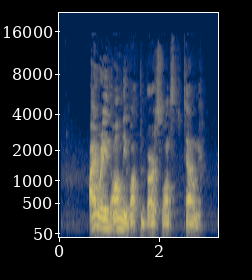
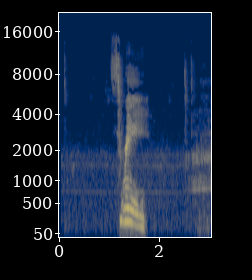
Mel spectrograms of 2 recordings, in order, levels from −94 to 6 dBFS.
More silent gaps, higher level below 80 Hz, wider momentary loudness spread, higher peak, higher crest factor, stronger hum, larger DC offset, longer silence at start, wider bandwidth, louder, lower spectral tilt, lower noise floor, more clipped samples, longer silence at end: neither; first, -58 dBFS vs -76 dBFS; second, 10 LU vs 25 LU; first, -2 dBFS vs -10 dBFS; about the same, 18 dB vs 22 dB; neither; neither; second, 0.6 s vs 1.05 s; second, 13 kHz vs 15 kHz; first, -18 LUFS vs -27 LUFS; first, -6.5 dB/octave vs -4.5 dB/octave; second, -64 dBFS vs -68 dBFS; neither; first, 0.35 s vs 0 s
